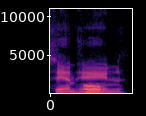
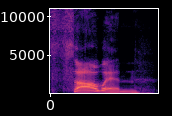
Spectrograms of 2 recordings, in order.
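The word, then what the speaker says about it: Samhain: one when Halloween was forever when they introduced Sam hay yep that was awesome it's pronounced Sinn yes it is s or as JMS said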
